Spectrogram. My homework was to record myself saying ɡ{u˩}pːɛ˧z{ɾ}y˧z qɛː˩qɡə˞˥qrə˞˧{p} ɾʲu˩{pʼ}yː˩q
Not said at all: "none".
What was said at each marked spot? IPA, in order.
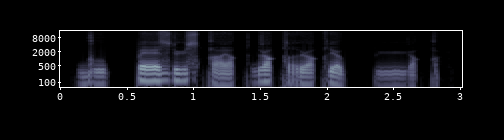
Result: u˩, ɾ, q, pː

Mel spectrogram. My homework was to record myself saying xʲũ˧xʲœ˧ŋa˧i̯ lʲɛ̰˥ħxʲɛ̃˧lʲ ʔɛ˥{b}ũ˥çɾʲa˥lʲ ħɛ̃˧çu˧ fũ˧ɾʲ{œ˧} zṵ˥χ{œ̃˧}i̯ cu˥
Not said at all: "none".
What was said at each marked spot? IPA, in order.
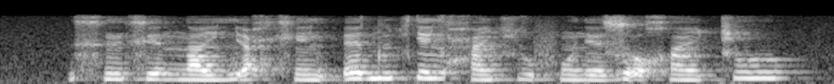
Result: d, œ˧, ɛ̃˧

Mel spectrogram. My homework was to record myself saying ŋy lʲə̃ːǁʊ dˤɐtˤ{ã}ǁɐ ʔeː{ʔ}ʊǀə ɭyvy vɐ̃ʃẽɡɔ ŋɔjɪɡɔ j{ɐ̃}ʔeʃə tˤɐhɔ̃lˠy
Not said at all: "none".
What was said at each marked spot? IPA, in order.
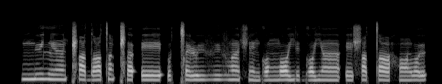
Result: ə̃, ʔ, ɐ̃ː

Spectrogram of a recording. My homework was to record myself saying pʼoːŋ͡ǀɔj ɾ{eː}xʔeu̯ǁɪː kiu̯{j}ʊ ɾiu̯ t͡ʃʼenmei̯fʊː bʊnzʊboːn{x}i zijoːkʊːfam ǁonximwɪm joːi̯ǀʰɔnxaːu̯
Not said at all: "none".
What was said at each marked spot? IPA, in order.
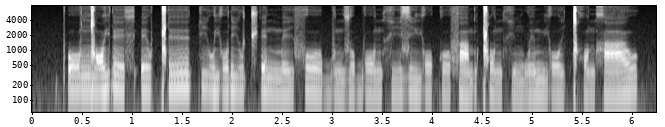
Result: eː, j, x

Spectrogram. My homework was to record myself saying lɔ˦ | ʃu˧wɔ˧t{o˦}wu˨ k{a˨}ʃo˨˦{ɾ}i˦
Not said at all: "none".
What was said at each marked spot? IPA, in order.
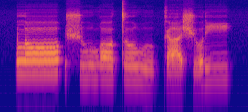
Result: o˧, a˨, ɾ

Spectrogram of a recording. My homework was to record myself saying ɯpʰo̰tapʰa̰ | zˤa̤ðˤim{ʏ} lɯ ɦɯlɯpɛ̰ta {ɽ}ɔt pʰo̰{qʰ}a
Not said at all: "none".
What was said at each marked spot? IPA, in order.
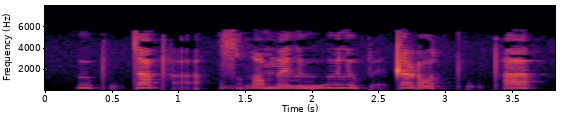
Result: ɛ, ɽ, pʰ

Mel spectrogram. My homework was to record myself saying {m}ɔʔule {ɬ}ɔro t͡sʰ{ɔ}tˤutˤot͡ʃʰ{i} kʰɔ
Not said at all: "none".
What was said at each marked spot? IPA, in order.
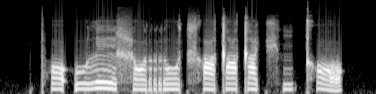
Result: pʰ, ɬ, ɤ, i

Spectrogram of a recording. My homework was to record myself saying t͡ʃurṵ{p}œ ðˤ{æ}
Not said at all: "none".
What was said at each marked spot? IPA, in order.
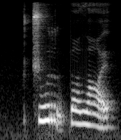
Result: p, ɛ

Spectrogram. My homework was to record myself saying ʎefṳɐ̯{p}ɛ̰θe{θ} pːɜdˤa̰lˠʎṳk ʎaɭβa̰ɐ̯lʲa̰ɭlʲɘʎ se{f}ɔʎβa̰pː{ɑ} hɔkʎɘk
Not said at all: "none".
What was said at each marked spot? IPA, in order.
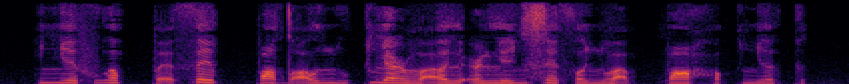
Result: pː, none, θ, ɑ

